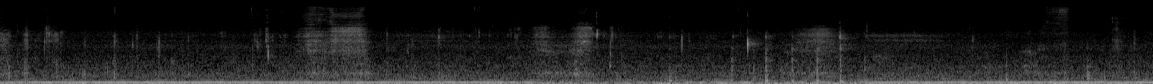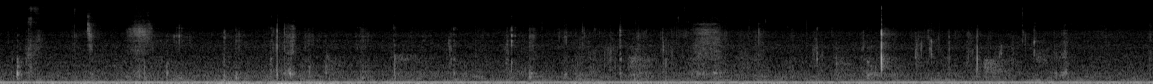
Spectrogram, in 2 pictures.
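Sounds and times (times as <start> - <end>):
chewing and biting: 0.0 - 2.9, 11.1 - 22.4
steady low hum: 0.0 - 23.0.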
